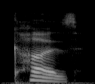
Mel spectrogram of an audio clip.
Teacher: It almost always reduces to cuz. The initial B syllable disappears completely, and the vowel in the cause part is often reduced rapidly to a schwa or something very close to it right before the final Z sound.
